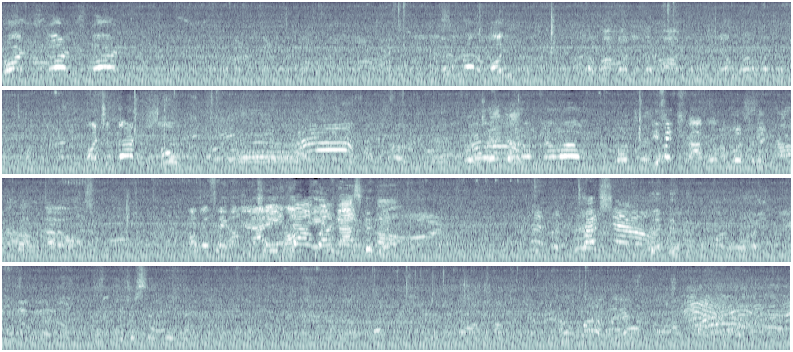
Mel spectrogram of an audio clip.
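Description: Scattered shouts and calls of players and spectators at a lacrosse game over a steady, low mechanical hum.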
